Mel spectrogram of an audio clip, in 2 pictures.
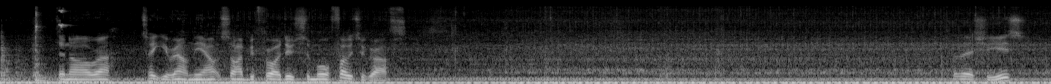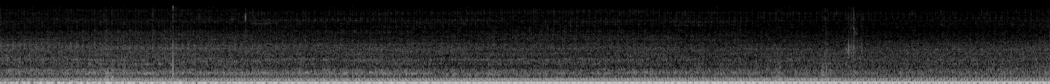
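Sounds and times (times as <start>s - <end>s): van engine idling: 0.0s - 21.0s.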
